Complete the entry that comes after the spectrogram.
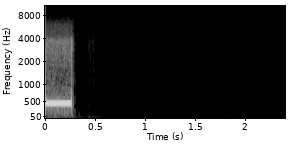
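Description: A single short telephone ringing tone from an outgoing call, a steady mid-pitched beep lasting a fraction of a second, followed by silence. No one speaks.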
